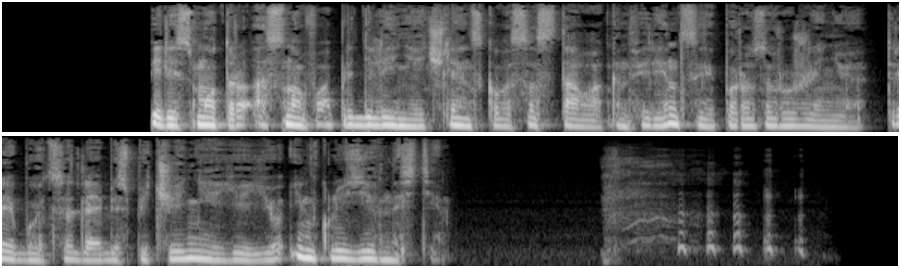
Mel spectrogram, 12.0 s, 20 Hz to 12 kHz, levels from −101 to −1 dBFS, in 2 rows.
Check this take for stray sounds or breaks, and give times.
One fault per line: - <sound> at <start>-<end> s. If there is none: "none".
- laugh at 10.0-11.4 s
